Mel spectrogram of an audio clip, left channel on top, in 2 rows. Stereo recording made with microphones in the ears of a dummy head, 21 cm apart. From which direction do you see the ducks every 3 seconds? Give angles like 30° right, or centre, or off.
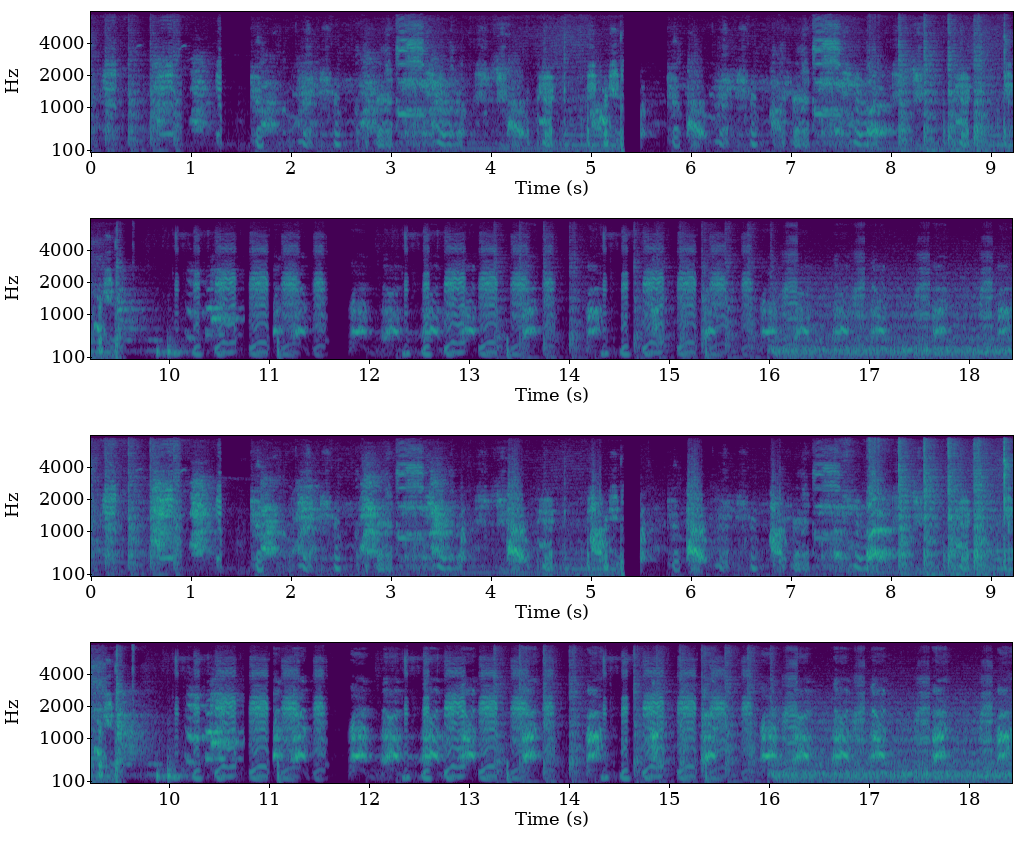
10° right, 40° left, 30° left, 10° right, 10° right, 10° right.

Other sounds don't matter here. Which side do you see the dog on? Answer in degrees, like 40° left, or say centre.
50° right.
